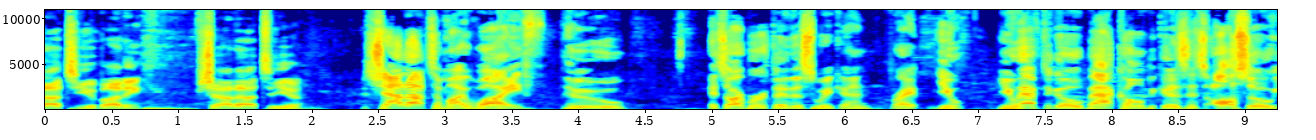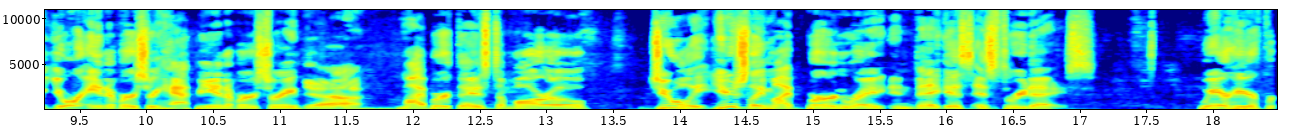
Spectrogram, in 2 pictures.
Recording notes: Vegas, baby! Live from the Lobby Bar!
